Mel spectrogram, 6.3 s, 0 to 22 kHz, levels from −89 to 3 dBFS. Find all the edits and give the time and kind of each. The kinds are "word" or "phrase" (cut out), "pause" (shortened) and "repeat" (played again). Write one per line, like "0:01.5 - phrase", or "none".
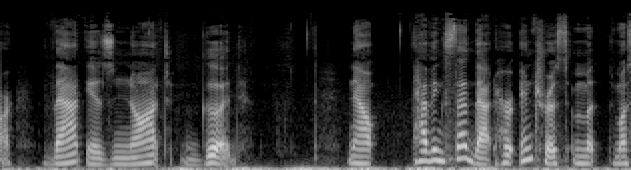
none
